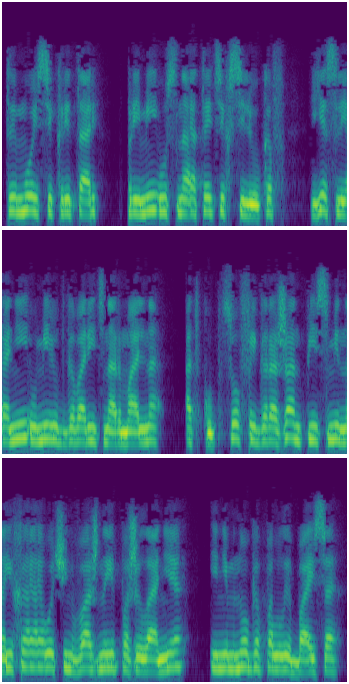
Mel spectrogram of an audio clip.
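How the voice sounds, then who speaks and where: A man's voice: fairly high pitch, steady tone, brisk, hardly any pauses, no room sound, dull audio, close to an everyday voice. A man voicing a crude, lecherous, overweight middle-aged male mayor who grumbles and growls in an audiobook. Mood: scornful.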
